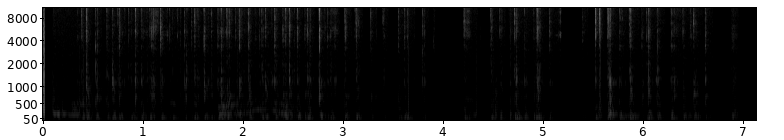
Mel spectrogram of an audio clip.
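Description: Rapid typing on a computer keyboard, a dense run of crisp key clicks with brief pauses between bursts, fairly loud, with no voices.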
